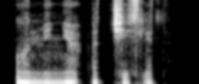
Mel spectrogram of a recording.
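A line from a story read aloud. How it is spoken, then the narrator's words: Whisper. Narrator (Russian): прошептала я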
